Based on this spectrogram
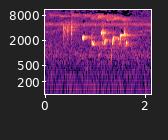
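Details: Lure song of a Streak-eared Bulbul kept in a cage for two months. A brisk run of short whistled notes climbs and dips in a bright, bubbling phrase, with faint higher chirps just before it and steady hiss underneath.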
